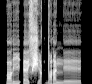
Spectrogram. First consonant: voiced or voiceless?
voiced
